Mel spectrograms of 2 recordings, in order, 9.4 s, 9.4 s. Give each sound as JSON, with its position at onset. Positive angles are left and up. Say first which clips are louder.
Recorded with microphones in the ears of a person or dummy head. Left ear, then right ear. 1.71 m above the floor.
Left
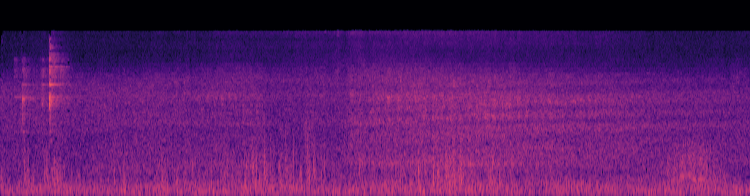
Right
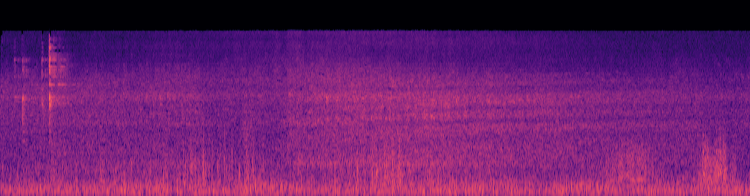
{"t": 0.2, "sound": "dishes clattering", "louder": "right 2 dB", "side_deg": -10, "distance_m": 1.9}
